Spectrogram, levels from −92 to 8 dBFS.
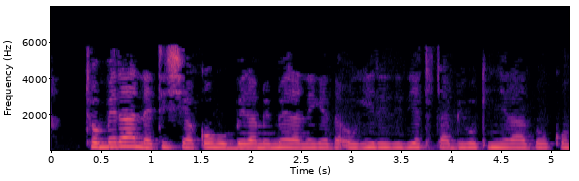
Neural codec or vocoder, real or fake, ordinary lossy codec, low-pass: none; real; MP3, 24 kbps; 7.2 kHz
